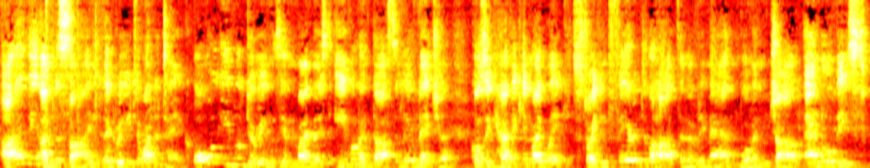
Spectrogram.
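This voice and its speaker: Comic villain role male actor: blustering mad professor, fairly high voice, pompous and dithering, heard distantly in an echoey theatre. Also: animated, moderate pace, few pauses, a little mellow. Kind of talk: stage comedy radio play. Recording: echoey theatre stage, distant mic, faint music.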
